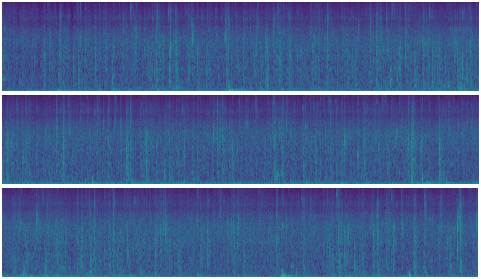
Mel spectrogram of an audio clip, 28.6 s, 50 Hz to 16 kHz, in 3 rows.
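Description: Steady rain falling on hard surfaces, full of small scattered drop ticks, with a few louder dull thumps about 4.5, 18 and 25 seconds in.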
